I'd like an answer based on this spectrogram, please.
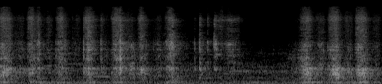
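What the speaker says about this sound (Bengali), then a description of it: "এবার আমি গাজরগুলো ঘষে নেব" Carrots rubbed against a metal grater over a bowl set on a towel, a steady run of quick rasping strokes close by, with a short pause before the scraping resumes.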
